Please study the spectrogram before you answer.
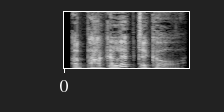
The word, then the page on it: apocalyptical: British English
